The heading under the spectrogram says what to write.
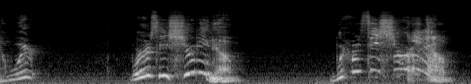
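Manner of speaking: very high-pitched, incredulous disbelief. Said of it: "I'm like".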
